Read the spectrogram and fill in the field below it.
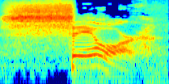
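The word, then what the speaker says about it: se'or: This Hebrew word, which is the it also means leaven, is pronounced seor. And seor sounds pretty similar to what? Sour. In English we say sour. In Hebrew we say seor.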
